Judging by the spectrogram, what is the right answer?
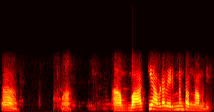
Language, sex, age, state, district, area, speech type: Malayalam, female, 45-60, Kerala, Kottayam, rural, conversation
